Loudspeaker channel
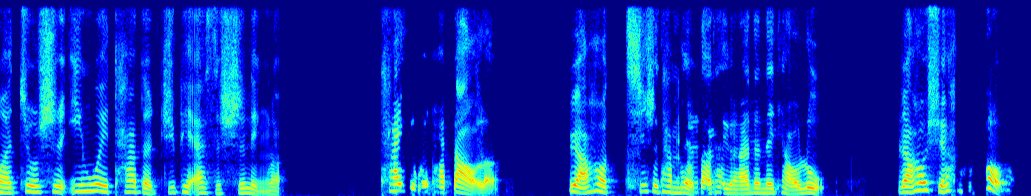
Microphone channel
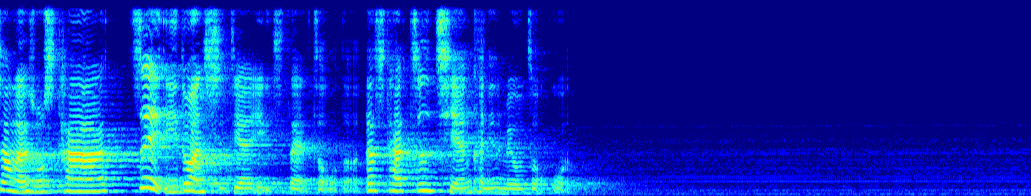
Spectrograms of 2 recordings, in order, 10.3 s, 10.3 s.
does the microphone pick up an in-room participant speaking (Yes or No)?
Yes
